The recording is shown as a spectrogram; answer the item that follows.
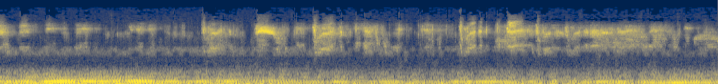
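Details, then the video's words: Swiftlets still entering a swiftlet house in Subang after the call to prayer, many birds present; overlapping rapid high chirps and buzzy twitters form a constant chatter over a low steady hum. "burung walet"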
